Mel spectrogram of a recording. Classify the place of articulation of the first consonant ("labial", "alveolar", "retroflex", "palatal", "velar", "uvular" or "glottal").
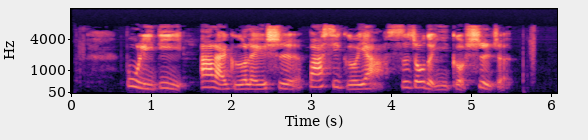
labial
